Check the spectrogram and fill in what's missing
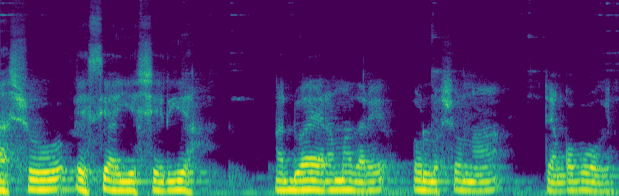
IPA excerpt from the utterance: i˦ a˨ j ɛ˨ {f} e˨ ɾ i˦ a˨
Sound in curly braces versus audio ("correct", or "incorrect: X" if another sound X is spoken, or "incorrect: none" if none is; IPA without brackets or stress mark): incorrect: ʃ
